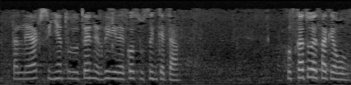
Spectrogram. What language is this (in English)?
Basque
